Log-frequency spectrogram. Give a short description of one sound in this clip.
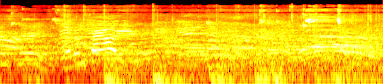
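A basketball bounces with dull, rhythmic thuds.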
